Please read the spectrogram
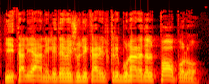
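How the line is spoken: Shout from crowd. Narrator (Italian): gridò una voce dalla folla

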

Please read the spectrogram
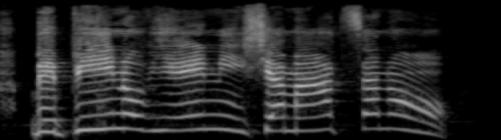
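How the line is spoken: Shouting for someone. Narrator (Italian): gridava chiamando mio padre

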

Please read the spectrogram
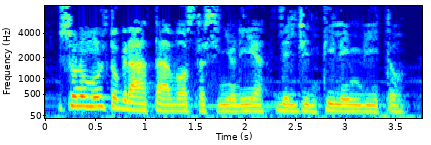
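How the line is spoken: Plain. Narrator (Italian): rispose Elizabeth

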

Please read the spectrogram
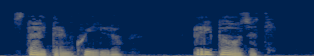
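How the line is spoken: Mother murmuring. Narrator (Italian): la mamma gli mormorò

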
